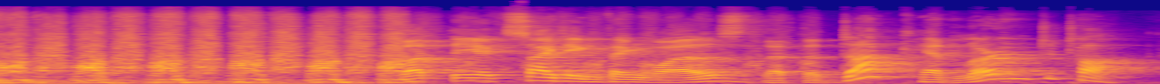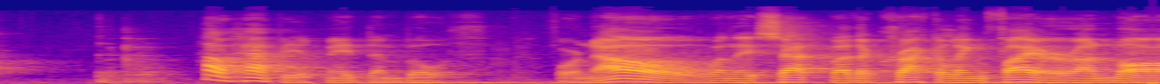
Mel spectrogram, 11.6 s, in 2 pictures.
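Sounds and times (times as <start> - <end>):
carpenter's hand saw cutting through wood: 0.0 - 4.2
speech: 2.1 - 11.6.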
